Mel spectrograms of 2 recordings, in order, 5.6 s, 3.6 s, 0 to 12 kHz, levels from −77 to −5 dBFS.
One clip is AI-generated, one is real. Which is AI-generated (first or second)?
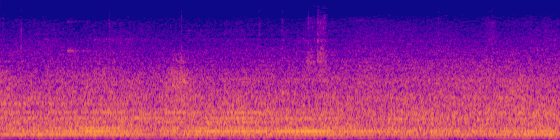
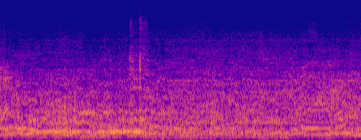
second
